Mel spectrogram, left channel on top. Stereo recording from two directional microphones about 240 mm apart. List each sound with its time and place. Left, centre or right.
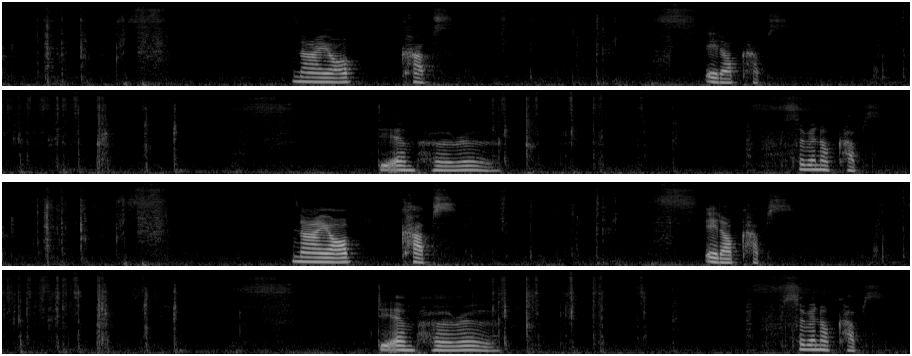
1.1 s mechanisms: centre
3.0 s a woman's voice: right
5.2 s scissors: centre
7.0 s speech: centre
9.7 s shuffling cards: centre
12.8 s speech: centre
17.0 s speech: centre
